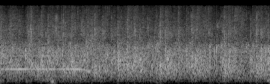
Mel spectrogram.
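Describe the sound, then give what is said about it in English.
Sustained applause from a church audience celebrating the installation of a new lead pastor at San Diego New Break. A dense, steady wash of many hands claps at even loudness throughout, with a brief faint whistle-like tone early on. “Will you give a big rousing applause to that?”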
